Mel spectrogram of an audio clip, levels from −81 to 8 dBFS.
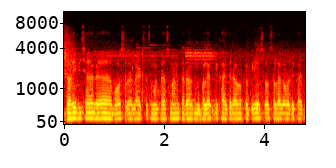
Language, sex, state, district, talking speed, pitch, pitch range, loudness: Hindi, male, Himachal Pradesh, Shimla, 250 wpm, 115 Hz, 110-115 Hz, -19 LUFS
